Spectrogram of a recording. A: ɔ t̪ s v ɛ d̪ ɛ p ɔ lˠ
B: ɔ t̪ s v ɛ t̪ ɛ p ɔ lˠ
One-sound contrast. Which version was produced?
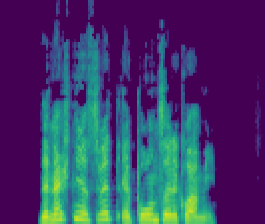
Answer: B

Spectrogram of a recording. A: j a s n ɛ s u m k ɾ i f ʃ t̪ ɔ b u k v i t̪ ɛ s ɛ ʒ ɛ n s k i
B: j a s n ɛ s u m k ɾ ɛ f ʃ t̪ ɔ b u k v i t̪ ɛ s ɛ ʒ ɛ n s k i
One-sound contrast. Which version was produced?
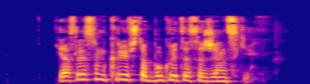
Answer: A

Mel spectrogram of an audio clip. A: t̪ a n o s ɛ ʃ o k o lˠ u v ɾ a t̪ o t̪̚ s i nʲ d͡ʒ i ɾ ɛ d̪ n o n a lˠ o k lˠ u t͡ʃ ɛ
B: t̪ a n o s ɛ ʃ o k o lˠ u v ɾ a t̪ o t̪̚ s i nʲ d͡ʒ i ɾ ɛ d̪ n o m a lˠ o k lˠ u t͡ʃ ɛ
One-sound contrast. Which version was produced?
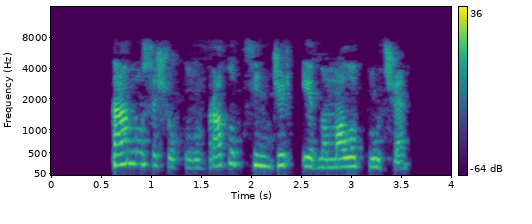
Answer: B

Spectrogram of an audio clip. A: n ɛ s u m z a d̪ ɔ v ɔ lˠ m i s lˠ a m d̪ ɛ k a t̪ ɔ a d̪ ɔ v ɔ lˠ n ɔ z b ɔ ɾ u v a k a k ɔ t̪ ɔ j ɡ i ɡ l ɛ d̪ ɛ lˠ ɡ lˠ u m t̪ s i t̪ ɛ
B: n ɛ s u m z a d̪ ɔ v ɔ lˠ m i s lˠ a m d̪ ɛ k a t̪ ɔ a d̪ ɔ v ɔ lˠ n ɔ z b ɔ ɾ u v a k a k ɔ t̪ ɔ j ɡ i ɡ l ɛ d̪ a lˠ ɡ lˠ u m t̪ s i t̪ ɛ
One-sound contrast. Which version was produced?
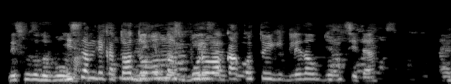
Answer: B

